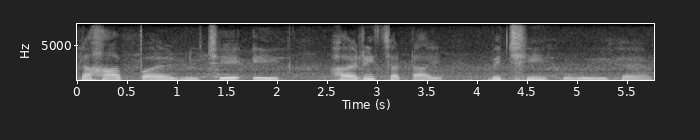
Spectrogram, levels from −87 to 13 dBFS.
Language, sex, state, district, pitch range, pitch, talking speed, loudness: Hindi, male, Madhya Pradesh, Katni, 195-245 Hz, 210 Hz, 95 wpm, -15 LUFS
